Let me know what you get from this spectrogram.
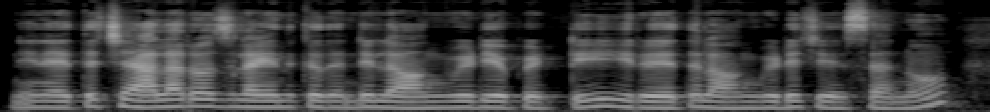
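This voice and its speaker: A woman's voice: on the low side, level tone, rapid-fire, darkish tone, smooth. A woman hosting her cooking channel, casually narrating a recipe step by step in a friendly, polite way.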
